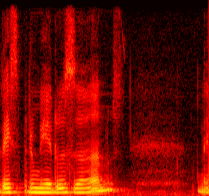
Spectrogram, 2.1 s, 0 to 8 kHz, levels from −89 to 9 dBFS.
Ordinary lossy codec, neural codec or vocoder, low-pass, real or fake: none; none; none; real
